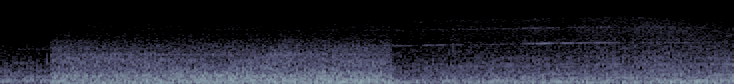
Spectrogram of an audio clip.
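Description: A loud, steady jet-engine roar of an airliner flying low over a stadium fills the whole stretch, shifting tone partway through as a thin whine rises above it. No voices.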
